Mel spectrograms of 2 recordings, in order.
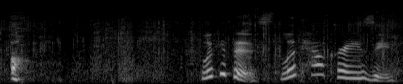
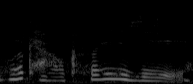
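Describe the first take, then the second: First: Loud, high burst of amazement; excited amazement. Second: Soft, drawn-out marvelling; hushed amazement. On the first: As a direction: show it off, thrilled. Showing off huge greens harvest. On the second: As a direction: marvel quietly, slowly to yourself. Quietly marvelling at harvest. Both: Real, not acted.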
